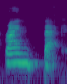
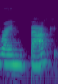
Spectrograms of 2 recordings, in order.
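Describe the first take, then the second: First: The last syllable sounds like 'beck'. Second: The last syllable sounds like 'back'. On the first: The speaker calls it right. "it's Beck" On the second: The speaker calls it wrong. "I keep saying ride back"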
